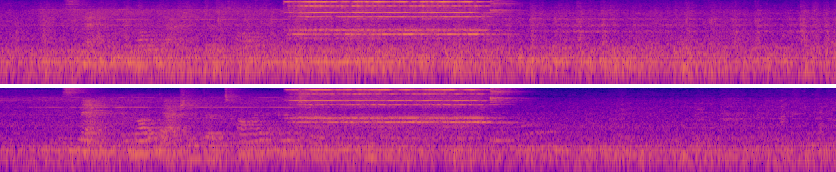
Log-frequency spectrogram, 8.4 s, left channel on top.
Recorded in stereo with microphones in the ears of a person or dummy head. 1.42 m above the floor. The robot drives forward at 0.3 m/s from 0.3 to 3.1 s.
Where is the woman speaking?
20° right (ahead or behind), 2 m; by 3.8 s 15° right (ahead or behind), 3 m.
